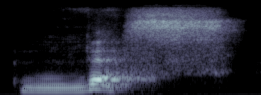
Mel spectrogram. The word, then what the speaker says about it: this: Olha aqui o TH, como eu digo sempre, não é possível pronunciar o TH de forma correta sem colocar a língua nos dentes, sem tocar com a língua nos dentes da frente.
